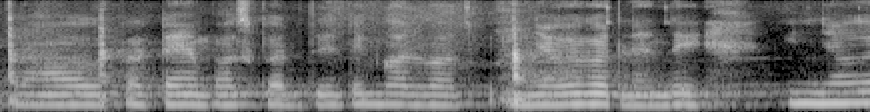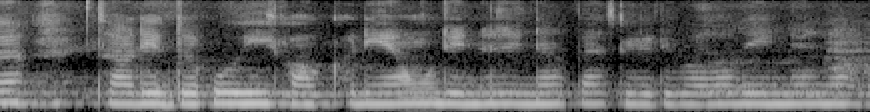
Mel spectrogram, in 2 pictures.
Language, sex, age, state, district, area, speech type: Dogri, female, 18-30, Jammu and Kashmir, Kathua, rural, spontaneous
